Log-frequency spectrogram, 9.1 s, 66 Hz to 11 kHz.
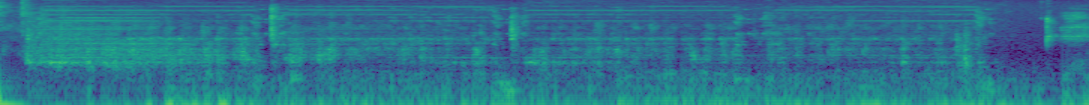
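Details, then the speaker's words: Sainsmart 3018 PRO CNC during GRBL tuning, acceleration $120 raised to 200: thin stepper whine rises quickly to steady pitch each pass, wind-up to top speed getting shorter; smooth healthy normal stepper traverse. "as you can probably hear, the wind up to get it to the maximum speed is getting less and less each time. And therefore, it just gets up to the top speed much quicker."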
